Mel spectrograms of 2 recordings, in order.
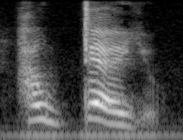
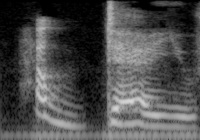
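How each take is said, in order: First: Much louder, higher, shouted "How dare you"; furious shout. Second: Firm, indignant "How dare you"; scold, held in. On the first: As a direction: let the anger explode. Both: A narrator's reading. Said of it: "she cried out".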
